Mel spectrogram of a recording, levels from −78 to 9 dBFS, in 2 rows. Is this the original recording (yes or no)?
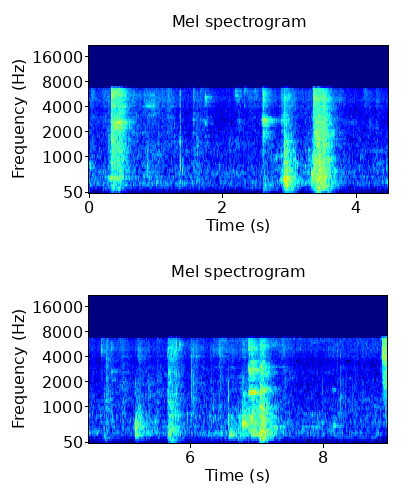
yes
